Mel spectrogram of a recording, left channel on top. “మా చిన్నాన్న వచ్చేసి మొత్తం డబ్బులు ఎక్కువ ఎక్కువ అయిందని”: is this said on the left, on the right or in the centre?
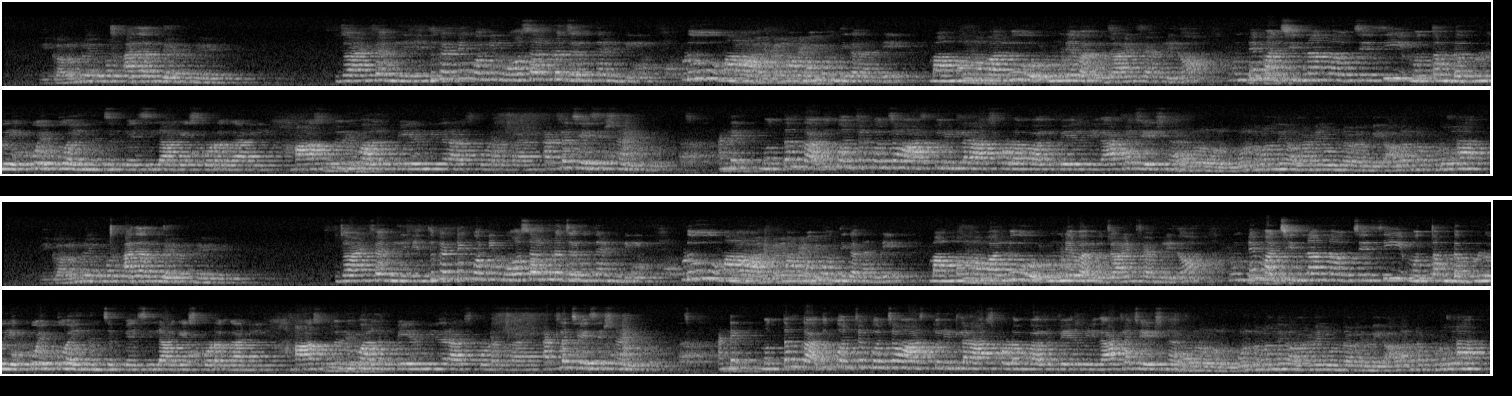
Right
